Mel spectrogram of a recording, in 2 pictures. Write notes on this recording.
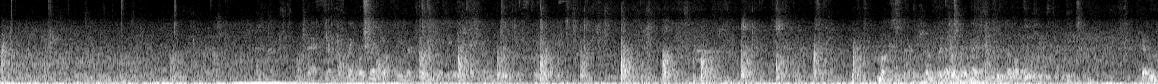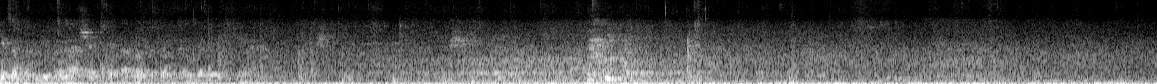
steps and voices in a narrow old house passage, international city scapes and social ambiences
